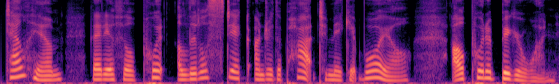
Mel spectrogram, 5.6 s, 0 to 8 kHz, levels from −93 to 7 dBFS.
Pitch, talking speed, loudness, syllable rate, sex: 185 Hz, 225 wpm, -21 LUFS, 5.4 syllables/s, female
